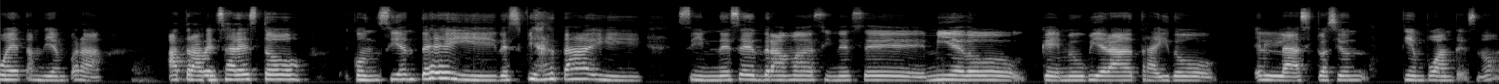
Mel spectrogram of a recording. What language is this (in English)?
Spanish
